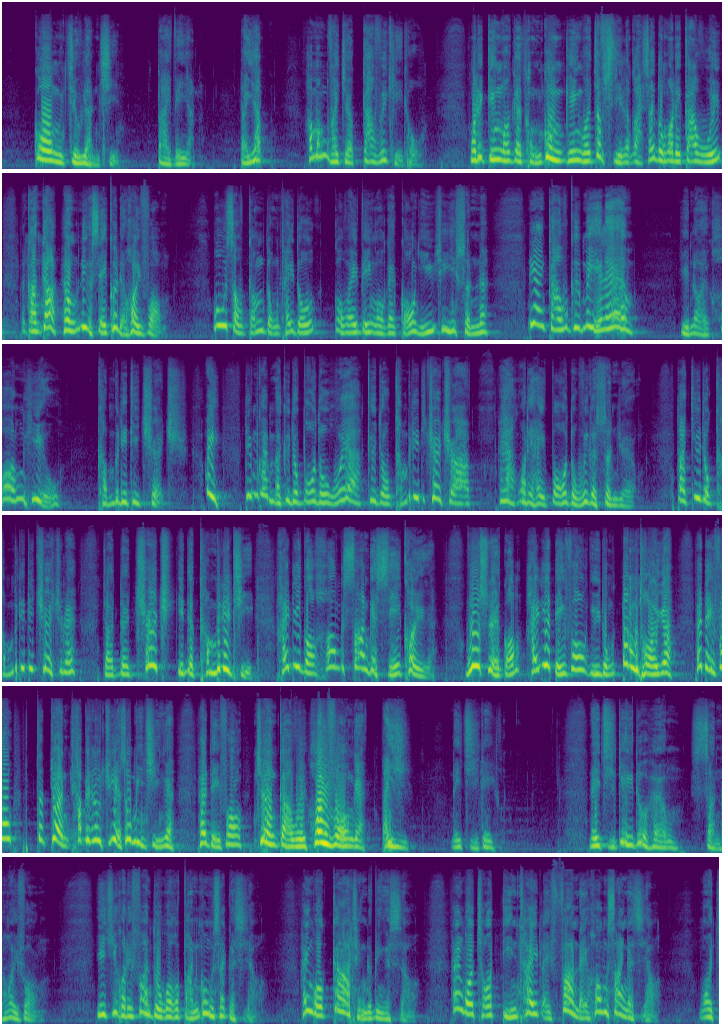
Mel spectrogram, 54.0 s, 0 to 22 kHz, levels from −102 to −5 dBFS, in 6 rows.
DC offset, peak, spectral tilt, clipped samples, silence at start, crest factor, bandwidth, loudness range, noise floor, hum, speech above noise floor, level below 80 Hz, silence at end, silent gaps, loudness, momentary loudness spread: under 0.1%; -2 dBFS; -7 dB/octave; under 0.1%; 0.4 s; 24 dB; 15 kHz; 9 LU; -69 dBFS; none; 44 dB; -60 dBFS; 0 s; none; -26 LUFS; 14 LU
